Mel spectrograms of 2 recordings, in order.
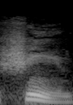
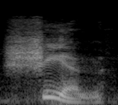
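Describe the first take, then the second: First: The name sounds like the word 'sheen'. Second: The name does not sound like 'sheen'. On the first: The speaker calls it wrong. "they say Sheen" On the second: The speaker calls it right. "but it's Shein"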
